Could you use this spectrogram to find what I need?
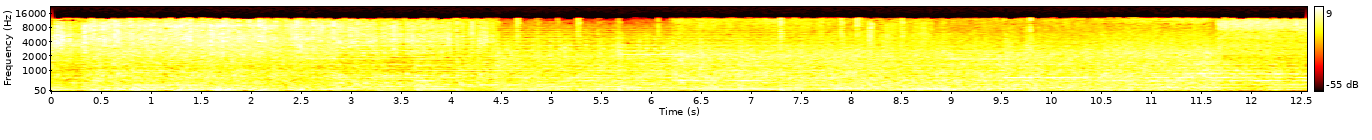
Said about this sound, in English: As Tanker 56 taxis down the runway for its trip to the Boneyard at Red Deer, the era of Buffalo's piston-pounding firefighters is nearly over.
